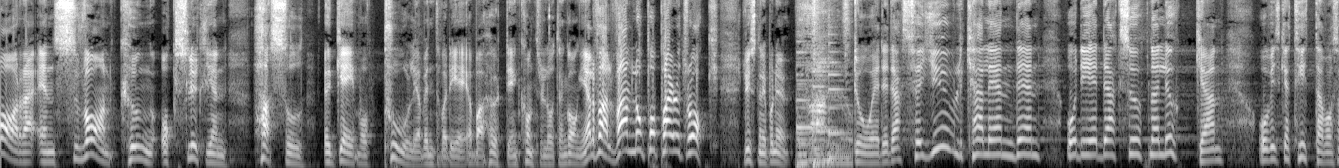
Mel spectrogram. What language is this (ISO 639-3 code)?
swe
